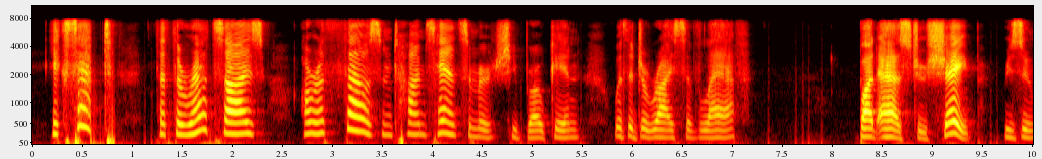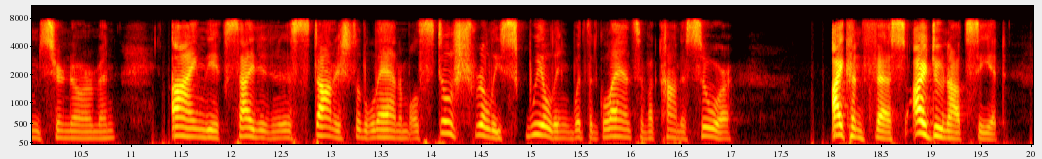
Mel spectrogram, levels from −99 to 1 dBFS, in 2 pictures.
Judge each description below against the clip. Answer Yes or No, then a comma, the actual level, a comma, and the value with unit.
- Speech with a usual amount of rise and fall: No, wide, 6.2 semitones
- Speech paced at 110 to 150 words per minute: Yes, average, 140 wpm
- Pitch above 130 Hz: Yes, medium, 185 Hz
